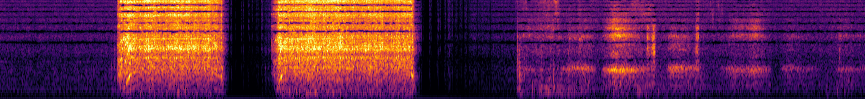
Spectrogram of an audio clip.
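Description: Drill Master cordless drill's brushed motor run twice in short bursts, each spinning up with a quick rising whine, then stopping. After that come quieter, uneven sounds.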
